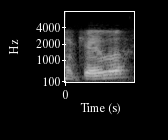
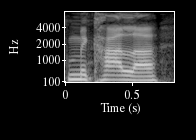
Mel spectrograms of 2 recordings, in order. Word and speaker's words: Mikala: And the way it's spelled, a lot of people can't figure out that it's Mikala. A lot of times they say like Mikala or something.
